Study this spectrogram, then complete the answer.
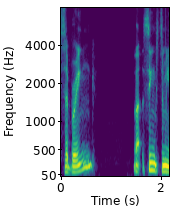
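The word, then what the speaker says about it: Sebring: guess hello from sunny sir bring a zit pronounced sir bring that seems to me how it should be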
